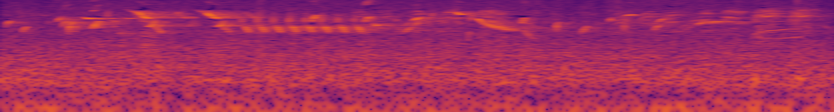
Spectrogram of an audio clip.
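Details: A goldfinch keeps up rapid, bright twittering, with sharp high notes and short trilled runs packed closely together over a background hiss.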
